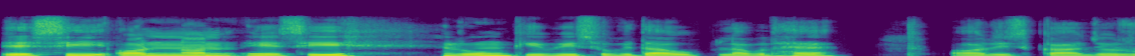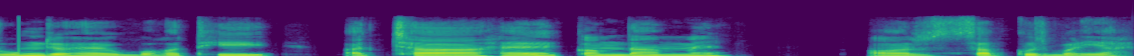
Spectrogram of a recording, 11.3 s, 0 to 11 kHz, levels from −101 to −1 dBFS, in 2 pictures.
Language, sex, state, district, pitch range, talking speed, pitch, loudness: Hindi, male, Bihar, Muzaffarpur, 125-155 Hz, 150 wpm, 140 Hz, -18 LUFS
